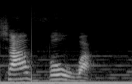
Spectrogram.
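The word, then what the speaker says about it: שבוע: Repitam comigo, xavoa. E isso mesmo, a pronúncia é diferente da escrita, mas a gente não vai entrar em detalh sobre isso agora, tá? Mas é xavoa.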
